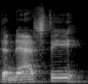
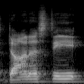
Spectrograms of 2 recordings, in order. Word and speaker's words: Danasty: And I know in the game they pronounce his last name as DaNasty. I refuse to pronounce it that way though.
